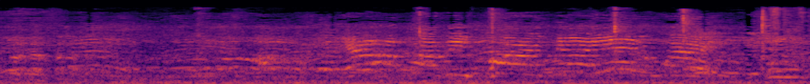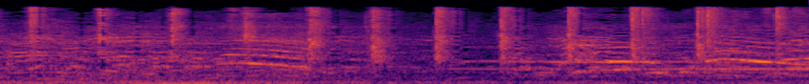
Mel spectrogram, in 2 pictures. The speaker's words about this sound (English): The people you hear are on the boat. The young man in the life jacket works for the same company.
